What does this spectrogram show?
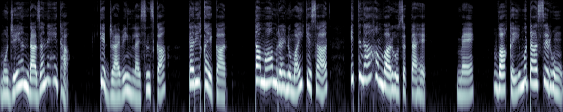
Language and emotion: Urdu, surprised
